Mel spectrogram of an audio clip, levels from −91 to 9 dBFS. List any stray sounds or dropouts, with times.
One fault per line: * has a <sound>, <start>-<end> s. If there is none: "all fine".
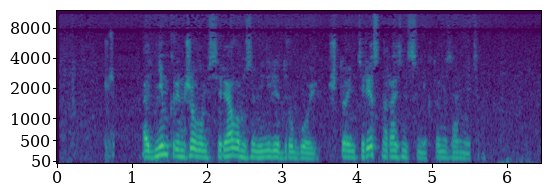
* has a laugh, 0.6-0.8 s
